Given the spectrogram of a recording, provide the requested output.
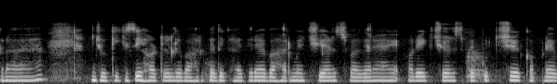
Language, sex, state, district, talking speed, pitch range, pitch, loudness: Hindi, female, Punjab, Pathankot, 255 wpm, 175-180 Hz, 175 Hz, -18 LUFS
